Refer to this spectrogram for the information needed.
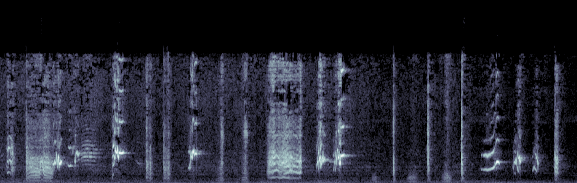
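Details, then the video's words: Young Javan myna, recorded as tutor song for young birds, alternates broad harsh hissing squawks with short pinging whistles and scattered dry clicks. "Masteran Burung JAlak Kebo Muda Agar Cepat GAcor Manggut Manggut Rutin Putarkan Tiap Hari"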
